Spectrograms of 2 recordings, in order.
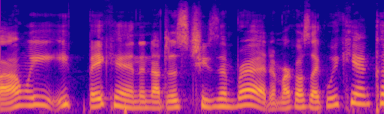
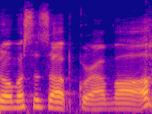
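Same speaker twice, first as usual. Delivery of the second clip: put-on deeper voice; 4 semitones lower than usual. Retelling what a man in a gnome-like disguise says to grandma, deepened voice. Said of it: "he like deepens his voice and he's like".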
